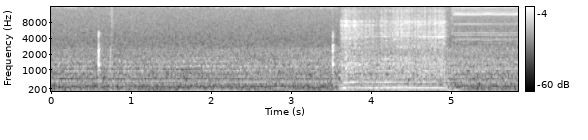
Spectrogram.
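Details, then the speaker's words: 3D printer X carriage with new webcam bracket, during homing/levelling: short motor whine with coarse rumble as the carriage travels; owner suspects a linear bearing on the smooth rods, possibly a lost ball, recently greased; unconfirmed. "You know this noise, I'm pretty sure it's the linear bearings rotating in at least one of the bearings, and it's so bad it's making me think that somehow one of the balls has come out and they're very loose."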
